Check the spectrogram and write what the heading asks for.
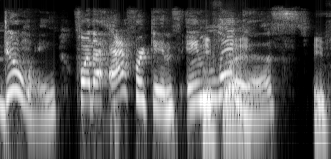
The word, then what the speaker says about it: Lagos: Okay, it's not pronounced Legos. It's Lagos.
